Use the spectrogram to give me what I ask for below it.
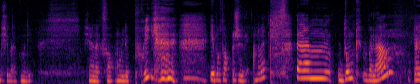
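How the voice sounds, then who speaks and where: The beauty vlogger here has a husky, mid-range voice with a darkish tone. She chats about her favorite makeup in a giggly, self-deprecating way, restarting her sentences often.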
